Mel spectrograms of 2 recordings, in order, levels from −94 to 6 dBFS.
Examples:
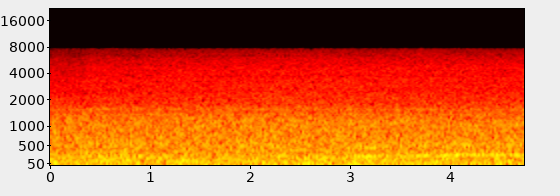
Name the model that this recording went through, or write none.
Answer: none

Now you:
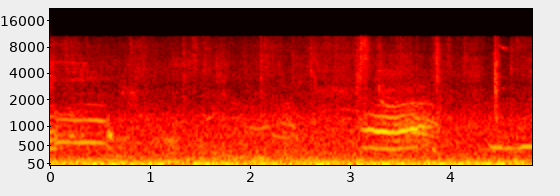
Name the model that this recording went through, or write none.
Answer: none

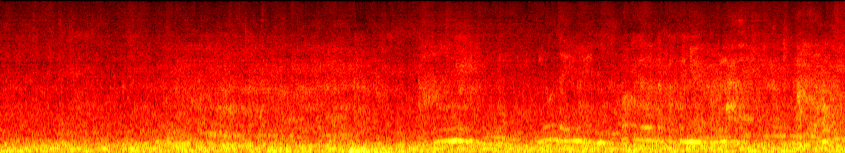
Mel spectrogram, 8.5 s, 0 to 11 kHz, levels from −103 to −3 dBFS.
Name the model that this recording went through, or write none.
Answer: codec, HILCodec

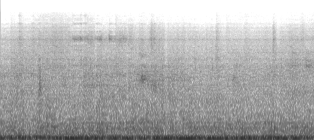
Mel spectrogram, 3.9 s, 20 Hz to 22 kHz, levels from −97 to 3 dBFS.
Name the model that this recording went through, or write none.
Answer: codec, SNAC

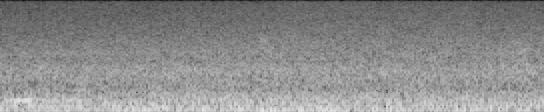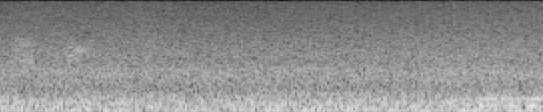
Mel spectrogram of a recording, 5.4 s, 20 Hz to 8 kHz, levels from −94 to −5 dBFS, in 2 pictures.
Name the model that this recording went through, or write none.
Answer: none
